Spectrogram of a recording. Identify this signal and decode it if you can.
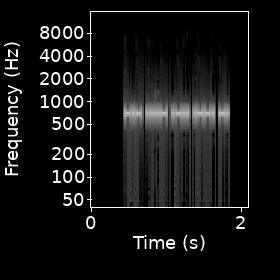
Morse code, heard as a keyed tone, about 53 wpm, 700 Hz. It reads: K4LPN
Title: USA Call Signs - 5 Characters - 6x Character Spacing - 50wpm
